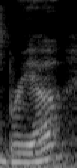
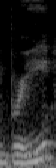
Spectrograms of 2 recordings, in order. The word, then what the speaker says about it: Bria: I feel like I never say it in videos, but my name is Bria. I feel like people don't pronounce the A for some reason, and they just call me Brie.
